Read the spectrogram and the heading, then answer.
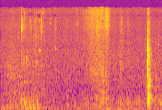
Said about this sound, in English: I'm drinking water.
